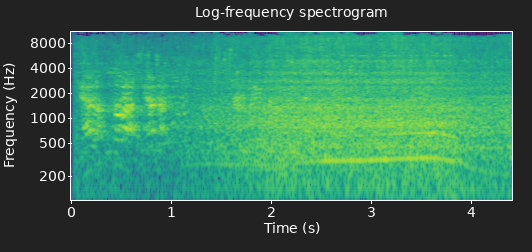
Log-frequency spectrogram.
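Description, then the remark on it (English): An Israeli military jeep, a Palestinian man stretched out on its bonnet, drives past waiting Palestinian ambulances on a winding village road outside Jenin; its engine swells into a steady rising hum and road noise that holds loud before easing slightly; brief voices are heard at the very start. “On a winding village road outside Jenin, an Israeli military jeep drives past waiting Palestinian ambulances.”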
